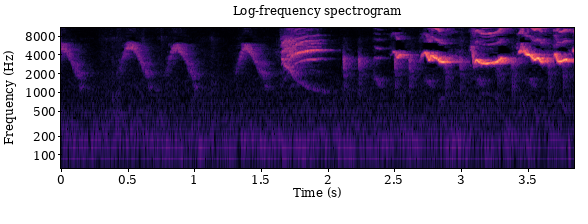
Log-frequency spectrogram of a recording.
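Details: Ultramarine grosbeak singing every morning, punctually from 7 o'clock: four quick down-slurred whistles, then a louder sweeping note and a high, chattering warble of bright, varied phrases.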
